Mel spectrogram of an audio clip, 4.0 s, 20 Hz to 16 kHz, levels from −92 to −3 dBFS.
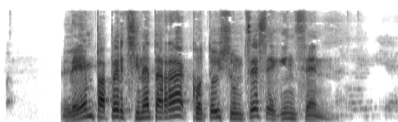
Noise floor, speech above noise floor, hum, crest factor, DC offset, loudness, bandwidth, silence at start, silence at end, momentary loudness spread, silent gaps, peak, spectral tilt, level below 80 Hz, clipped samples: -65 dBFS; 48 dB; none; 18 dB; under 0.1%; -16 LUFS; 11.5 kHz; 0.6 s; 0.7 s; 6 LU; none; 0 dBFS; -2.5 dB/octave; -58 dBFS; under 0.1%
